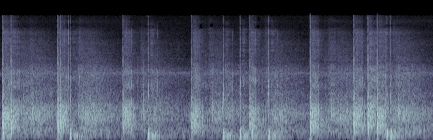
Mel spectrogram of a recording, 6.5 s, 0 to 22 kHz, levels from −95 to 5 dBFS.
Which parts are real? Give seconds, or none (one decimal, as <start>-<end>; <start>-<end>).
0.0-1.3; 3.8-6.5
